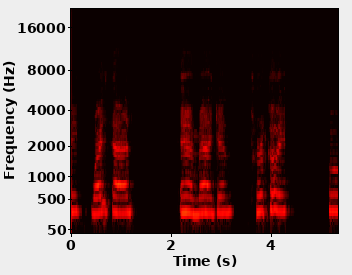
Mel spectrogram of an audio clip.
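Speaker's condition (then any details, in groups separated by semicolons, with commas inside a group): Cerebral palsy; processing disorder, hard to follow fast talkers; surgery two years ago, physical therapy ten years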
